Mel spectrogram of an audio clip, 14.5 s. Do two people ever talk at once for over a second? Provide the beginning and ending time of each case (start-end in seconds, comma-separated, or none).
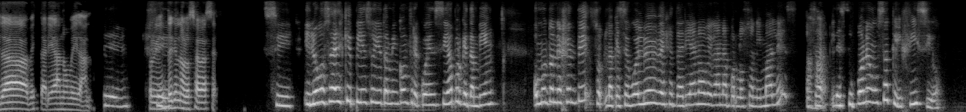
none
